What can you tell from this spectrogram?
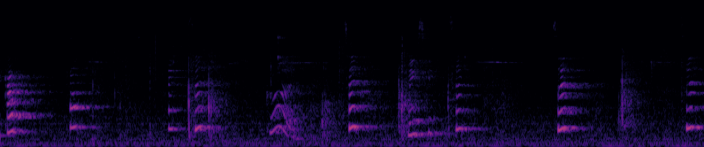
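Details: Seven-month-old female Rottweiler puppy during a training session; high, harmonic whines and short yelps repeated roughly every half second to second, some sliding up and down, over a low steady hum.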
